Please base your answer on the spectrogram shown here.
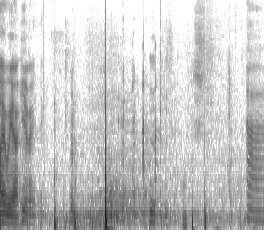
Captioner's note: laughter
